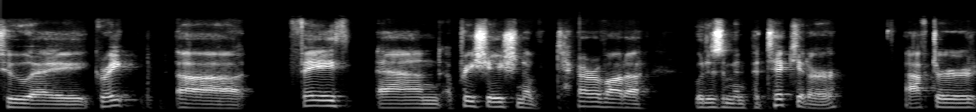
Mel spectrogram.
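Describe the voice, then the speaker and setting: A man with a medium-pitched voice and ordinary pitch variation speaks against a quiet background. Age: 60s. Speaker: Buddhist monk. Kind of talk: speech at book launch. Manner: halting.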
